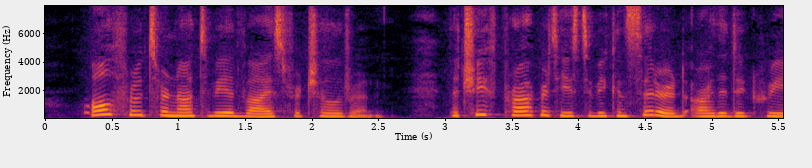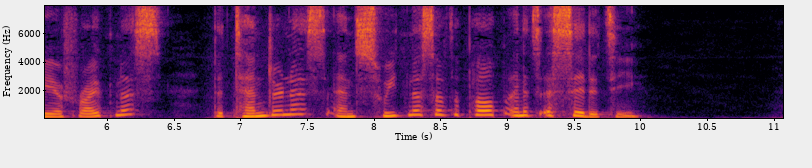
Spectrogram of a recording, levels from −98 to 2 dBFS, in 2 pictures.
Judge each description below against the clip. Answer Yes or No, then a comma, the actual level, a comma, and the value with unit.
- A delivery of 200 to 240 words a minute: No, average, 165 wpm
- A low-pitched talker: No, high, 235 Hz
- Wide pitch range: Yes, wide, 5.8 semitones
